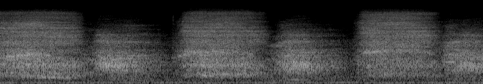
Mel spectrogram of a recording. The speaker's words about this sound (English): And the exhale is a nice, soft exhale. We do it rhythmically, we do it together. It sounds like this.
